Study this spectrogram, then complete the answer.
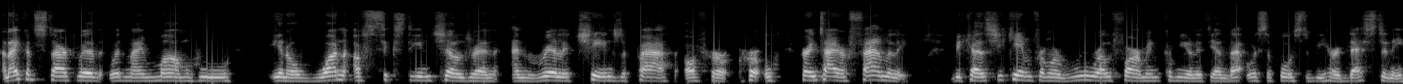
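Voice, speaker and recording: Moderate pace and fairly even intonation with a slight Jamaican accent, in a dry, close sound with no echo. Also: woman, fairly low pitch for a woman. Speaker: asset management consultant. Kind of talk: interview.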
